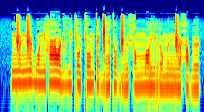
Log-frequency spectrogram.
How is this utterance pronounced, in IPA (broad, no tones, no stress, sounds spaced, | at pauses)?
ŋ͡ǁ ʏ ŋ͡ǁ ʏ b o n i f ʕ ɔ ɖʱ i c o c o m t ɛ ɡ͡ǁ ɛ t o ɡ͡ǁ ʏ ç ɔ mː ɔ ɾ i r o m ʏ ŋ͡ǁ ʏ ħ ɔ b ʏ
